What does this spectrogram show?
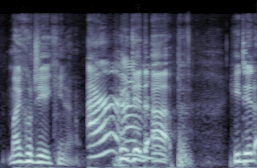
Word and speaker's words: Giacchino: Giacchino. Michael Giacchino.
